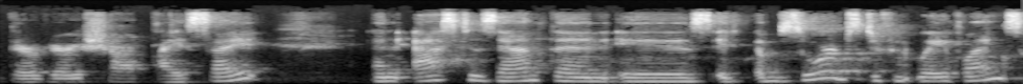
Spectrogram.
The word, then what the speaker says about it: astaxanthin: And then also astaxanthin. I think I'm saying it right. – Yeah, so astaxanthin.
